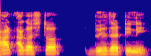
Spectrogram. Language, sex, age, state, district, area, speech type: Assamese, male, 18-30, Assam, Charaideo, urban, spontaneous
